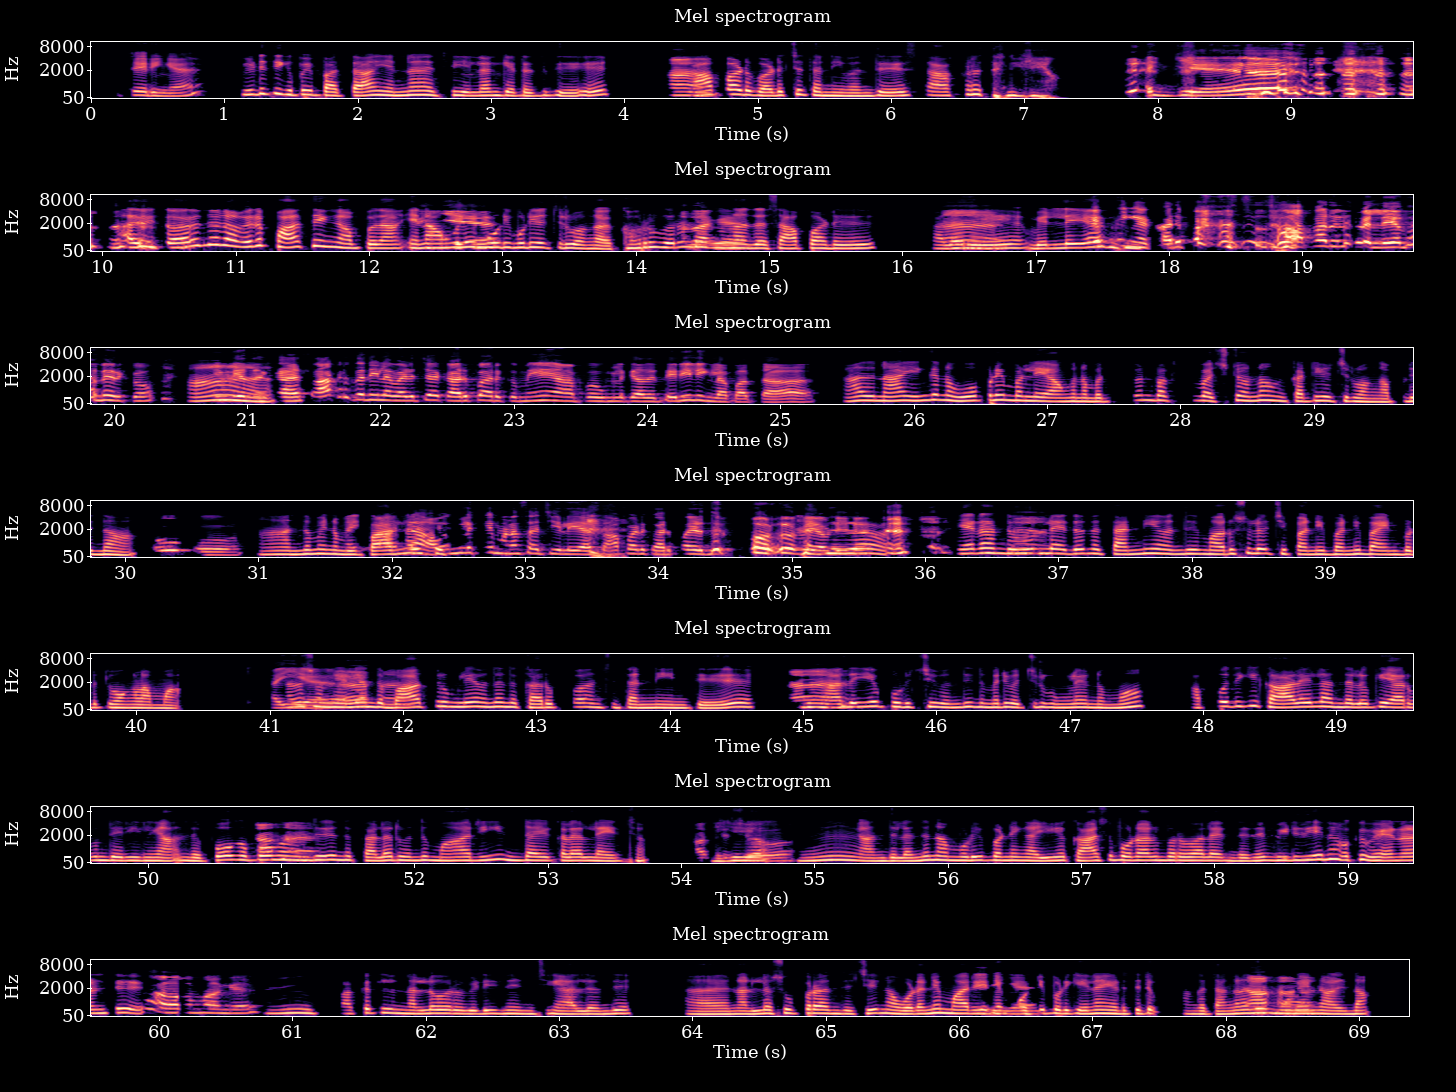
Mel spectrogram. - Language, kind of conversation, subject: Tamil, podcast, புது நகருக்கு வேலைக்காகப் போகும்போது வாழ்க்கை மாற்றத்தை எப்படி திட்டமிடுவீர்கள்?
- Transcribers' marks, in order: laughing while speaking: "சாக்கடை தண்ணியிலையாம்"; drawn out: "ஐய!"; laugh; surprised: "கருகருன்னு இருக்குங்க அந்த சாப்பாடு கலரே"; laughing while speaking: "கருப்பா? சாப்பாடு வெள்ளையா தானே இருக்கும்"; chuckle; drawn out: "ஆ"; unintelligible speech; laughing while speaking: "சாப்பாடு கருப்பா எடுத்து போடுறோமே அப்டின்னு? அ"; chuckle; other background noise; laughing while speaking: "அதுதான்"; laughing while speaking: "இது விடுதியே நமக்கு வேணாட்டு"; laughing while speaking: "ஆமாங்க"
